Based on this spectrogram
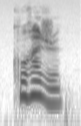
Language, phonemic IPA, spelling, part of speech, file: French, /ku.ʁa.ʒø/, courageux, adjective, Fr-courageux.ogg
- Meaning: courageous, brave, daring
